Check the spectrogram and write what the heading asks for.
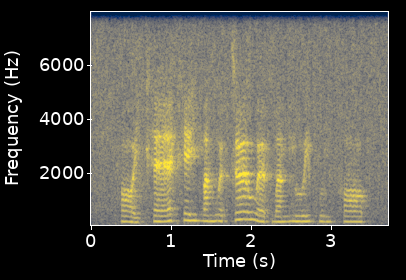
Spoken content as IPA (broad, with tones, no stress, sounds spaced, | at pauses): pʰ ɔː˨˩ j kʰ ɛː˨˥ kʰ e˧ j m ɐ˨˧ m w ɵ˨ t̚ s œː˥ w œː˨ p̚ w ɐ˨˧ ŋ n̪ uː˨˧ j kʷ ɪ˨˧ ŋ pʰ ɔː˧ p̚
